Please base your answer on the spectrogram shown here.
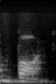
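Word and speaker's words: borne: a mosquito born disease the E is silent there so you would find two sets of words the first one and the second one both are pronounced as Bond okay so b o r NE is also Bond so what do you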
